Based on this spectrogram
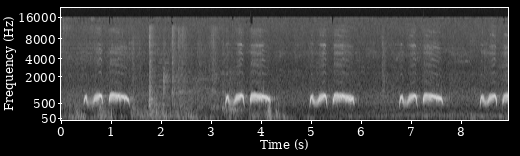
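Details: Spotted dove repeatedly cooing, used to get other doves cooing: five phrases at steady intervals of about one and a half seconds, each a clipped double note plus a longer mellow coo, with knocking and handling noises early.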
